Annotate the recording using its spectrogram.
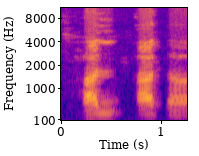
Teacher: ہا لام زبر حل، حمزہ زبر آ، حل آ، تا کھڑا زبر تا، حل آتا، تا کو ہم ایک الف تک کھینچ کر پڑھیں گے کیونکہ یہاں کھڑا زبر ہے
